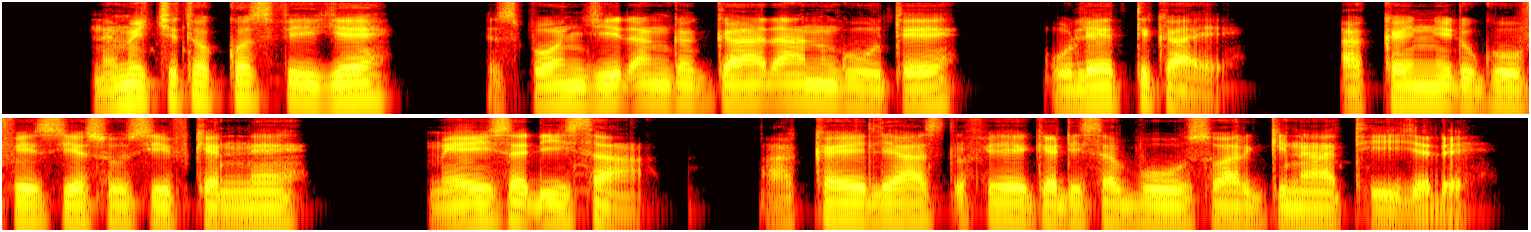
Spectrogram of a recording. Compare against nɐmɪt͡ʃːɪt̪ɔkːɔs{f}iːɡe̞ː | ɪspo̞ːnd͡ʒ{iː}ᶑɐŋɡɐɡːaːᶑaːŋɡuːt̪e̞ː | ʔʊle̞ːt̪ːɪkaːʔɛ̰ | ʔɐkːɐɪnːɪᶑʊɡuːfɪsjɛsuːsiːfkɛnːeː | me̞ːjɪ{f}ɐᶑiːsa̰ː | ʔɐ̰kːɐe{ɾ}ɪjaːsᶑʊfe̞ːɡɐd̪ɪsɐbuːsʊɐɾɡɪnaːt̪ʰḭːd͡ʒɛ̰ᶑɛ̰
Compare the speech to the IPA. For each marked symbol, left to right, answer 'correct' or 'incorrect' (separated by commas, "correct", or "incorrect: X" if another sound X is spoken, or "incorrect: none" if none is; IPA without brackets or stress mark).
correct, correct, incorrect: s, incorrect: l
